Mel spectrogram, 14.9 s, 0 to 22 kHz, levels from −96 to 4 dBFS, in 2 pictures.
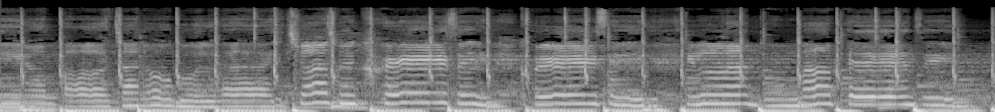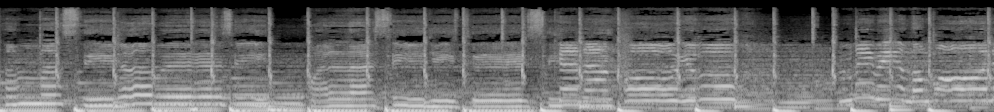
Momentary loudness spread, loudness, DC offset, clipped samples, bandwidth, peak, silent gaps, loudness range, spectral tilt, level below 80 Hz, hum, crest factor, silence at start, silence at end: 3 LU; -18 LUFS; 0.7%; under 0.1%; 16.5 kHz; -4 dBFS; none; 1 LU; -5 dB/octave; -20 dBFS; none; 14 dB; 0 s; 0 s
